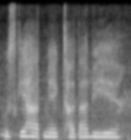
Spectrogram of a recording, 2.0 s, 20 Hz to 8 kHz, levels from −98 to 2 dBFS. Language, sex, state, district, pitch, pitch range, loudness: Hindi, female, Arunachal Pradesh, Papum Pare, 230 Hz, 225-235 Hz, -15 LUFS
